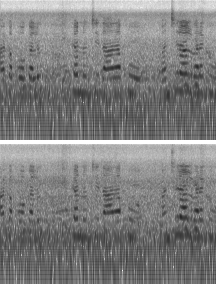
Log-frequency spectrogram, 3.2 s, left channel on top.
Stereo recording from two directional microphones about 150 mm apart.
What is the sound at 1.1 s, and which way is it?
Speech, 35° left (ahead or behind).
